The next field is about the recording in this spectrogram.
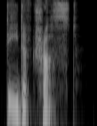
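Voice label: "deed of trust", British English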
